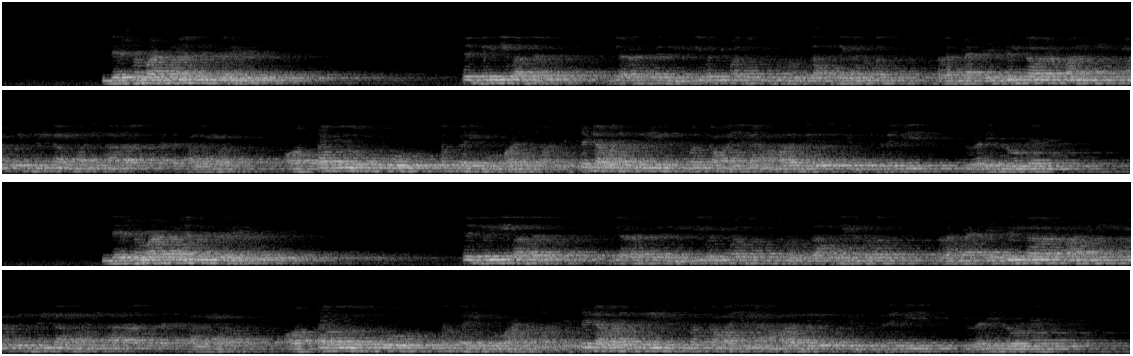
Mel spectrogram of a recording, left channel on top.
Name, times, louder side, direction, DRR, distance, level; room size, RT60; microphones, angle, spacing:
voice 1, 1.0-2.6 4.6-5.6 6.0-8.9 9.4-13.6 14.1-15.4 15.7-20.5 20.9-21.7, equal, 25° left, -5 dB, 0.4 m, -27 dB
2.7 x 2.6 x 2.9 m, 2.9 s
head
